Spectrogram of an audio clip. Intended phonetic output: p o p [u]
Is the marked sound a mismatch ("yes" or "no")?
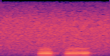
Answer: yes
